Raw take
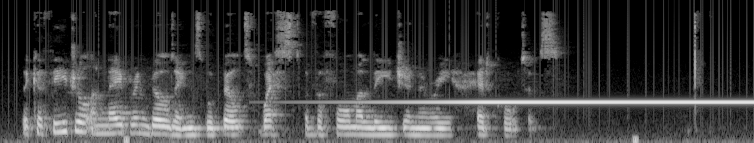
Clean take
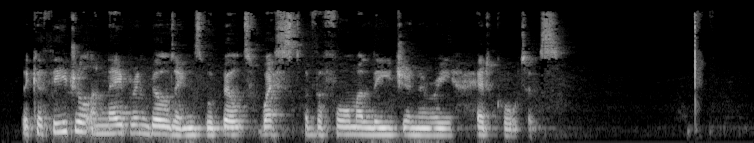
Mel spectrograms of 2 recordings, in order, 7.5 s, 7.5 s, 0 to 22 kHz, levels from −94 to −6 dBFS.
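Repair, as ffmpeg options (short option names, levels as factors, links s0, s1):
-filter_complex "[0:a]adeclick=t=4,bandreject=f=1200:w=30,asplit=3[s0][s1][s2];[s0]afade=t=out:st=1.22:d=0.02[s3];[s1]highpass=f=140:w=0.5412,highpass=f=140:w=1.3066,afade=t=in:st=1.22:d=0.02,afade=t=out:st=1.34:d=0.02[s4];[s2]afade=t=in:st=1.34:d=0.02[s5];[s3][s4][s5]amix=inputs=3:normalize=0,asplit=3[s6][s7][s8];[s6]afade=t=out:st=6.31:d=0.02[s9];[s7]highpass=f=140:w=0.5412,highpass=f=140:w=1.3066,afade=t=in:st=6.31:d=0.02,afade=t=out:st=6.43:d=0.02[s10];[s8]afade=t=in:st=6.43:d=0.02[s11];[s9][s10][s11]amix=inputs=3:normalize=0,agate=range=0.0891:threshold=0.0316"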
